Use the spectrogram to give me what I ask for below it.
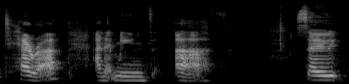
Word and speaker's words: Tierra: I'm not 100% sure how you would pronounce it, Tierra, which I think you say terra, and it means earth.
